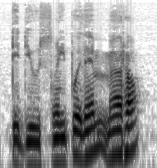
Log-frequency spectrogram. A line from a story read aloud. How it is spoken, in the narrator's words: he asked softly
